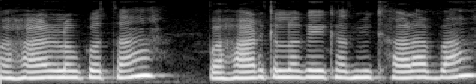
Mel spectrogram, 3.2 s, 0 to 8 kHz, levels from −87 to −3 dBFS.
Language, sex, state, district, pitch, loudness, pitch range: Bhojpuri, female, Bihar, Muzaffarpur, 240 Hz, -12 LUFS, 230-245 Hz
